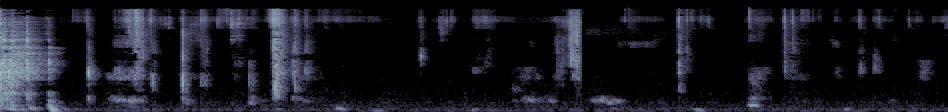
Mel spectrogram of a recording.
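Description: Soft clay squishes and crinkles between fingers, close up.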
